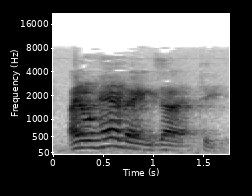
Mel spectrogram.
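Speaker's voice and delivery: normal talking voice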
